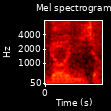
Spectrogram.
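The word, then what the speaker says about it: 润: 이거 하고는 아무 상관이 없고요이 룬이라는 말이 중국어의 발음 표기는 run입니다 그래서 영어의 런이죠 런 도망치는 걸 뜻하는 겁니다 그래서 앞에 차이나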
